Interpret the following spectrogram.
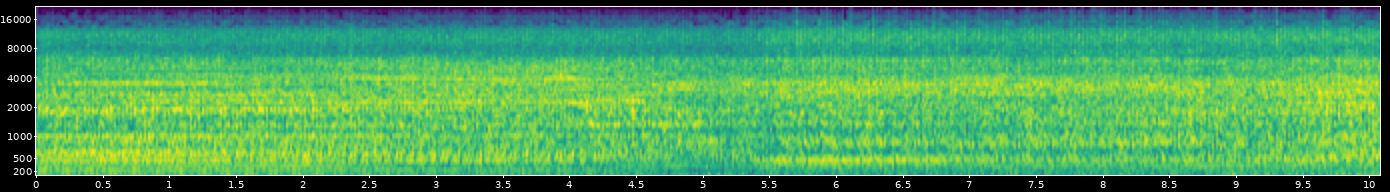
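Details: Cummins ISX15 diesel with upgraded oil pump idling evenly with a steady buzz over the engine note; buzz possibly from the oil pump, unconfirmed.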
